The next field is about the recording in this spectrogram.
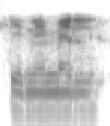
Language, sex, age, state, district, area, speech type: Assamese, male, 30-45, Assam, Majuli, urban, conversation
